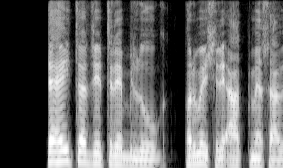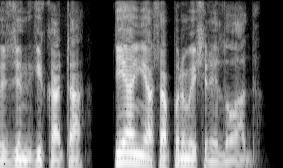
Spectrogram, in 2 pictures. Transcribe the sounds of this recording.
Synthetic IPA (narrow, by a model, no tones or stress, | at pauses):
t̪ɛːit̪ɐd͡zeːt̪ɾɛbiloːɡpɐɾmeːʃɾeʔaːt̪mɛ̃saːʋɛzɪ̃nd̪əɡikaːʈa | kɪãːĩaːsapɐɾmeːʃɾɛlɔaːd̪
